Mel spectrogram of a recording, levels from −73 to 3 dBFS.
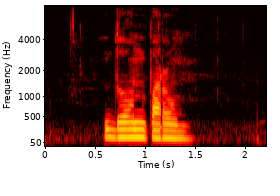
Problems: none marked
